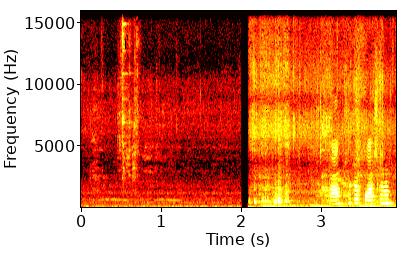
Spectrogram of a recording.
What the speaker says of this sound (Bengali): মাংসটা কষানো প্রায় হয়ে এসছে।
